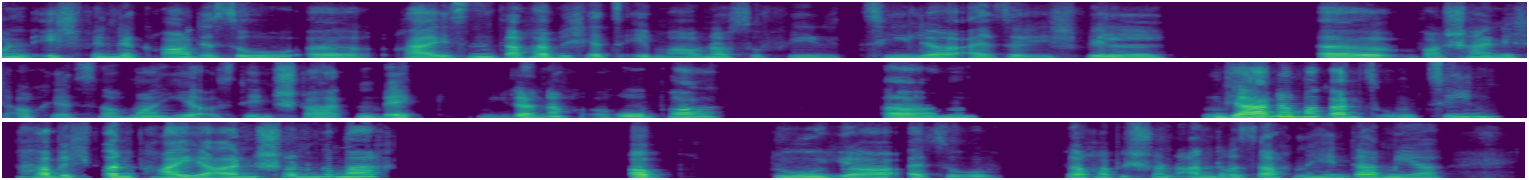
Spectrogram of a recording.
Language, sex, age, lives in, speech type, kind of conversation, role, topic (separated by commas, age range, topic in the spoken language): German, female, 55-59, United States, conversation, unstructured, none, Welche Ziele hast du für deine Zukunft?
